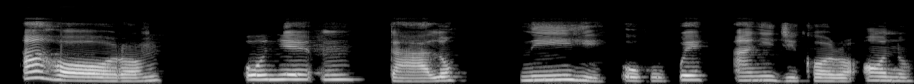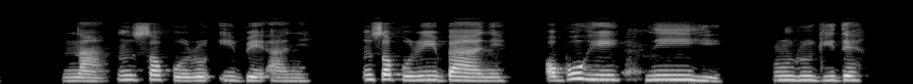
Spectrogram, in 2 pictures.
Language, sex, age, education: Igbo, female, 15-29, tertiary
